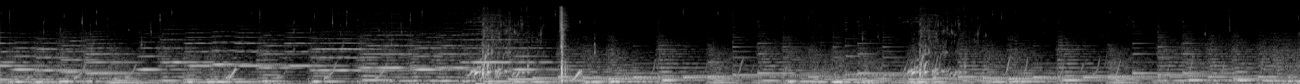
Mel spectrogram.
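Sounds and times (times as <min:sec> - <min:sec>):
bubble pops and drips: 0:00.0 - 0:07.6, 0:08.2 - 0:12.4
theme music: 0:00.0 - 0:13.0.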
